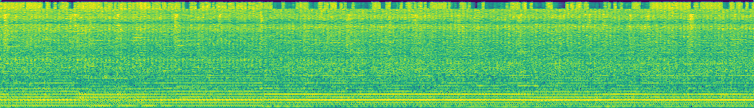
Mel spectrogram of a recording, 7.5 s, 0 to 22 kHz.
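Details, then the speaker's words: Craftsman 21-inch mower with 5.5 hp Honda GCV160 engine, mowing grass at cutting height level two after the fix: loud, steady, even drone under load with no misfire or surging; healthy, technically nothing was wrong. "Not bad at all. A simple fix. absolutely simple fix because there was technically nothing wrong with it."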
